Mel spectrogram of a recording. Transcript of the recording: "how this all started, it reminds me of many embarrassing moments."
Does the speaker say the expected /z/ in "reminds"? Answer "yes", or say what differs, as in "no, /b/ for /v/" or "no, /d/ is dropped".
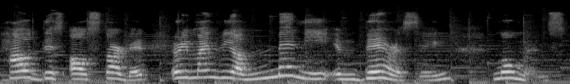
no, /z/ is dropped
